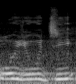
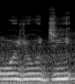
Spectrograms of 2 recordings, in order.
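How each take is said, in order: The two takes are said the same way.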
